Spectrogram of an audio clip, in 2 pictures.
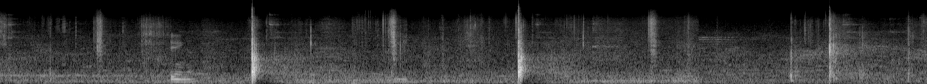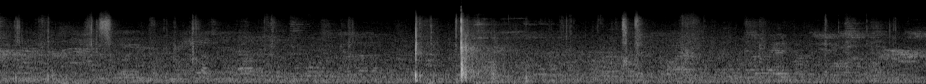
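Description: A ball thuds on hard ground.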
